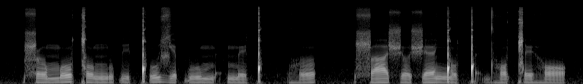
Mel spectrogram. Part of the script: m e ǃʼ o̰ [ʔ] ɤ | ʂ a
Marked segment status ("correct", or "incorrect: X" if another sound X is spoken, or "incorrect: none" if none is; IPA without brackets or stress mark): incorrect: ɦ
